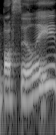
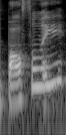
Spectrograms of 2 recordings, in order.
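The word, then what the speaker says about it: Balsillie: silly which his name in the audiobook they pronounced his name bossili but then in the movie he says bossley so balsilia balsely is kind of you know interchangeable I guess I'm not sure anyway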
